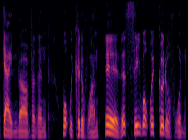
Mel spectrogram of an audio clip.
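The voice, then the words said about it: Imitates another person's voice. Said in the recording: “That was my impression”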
